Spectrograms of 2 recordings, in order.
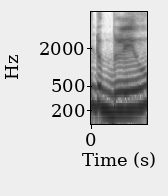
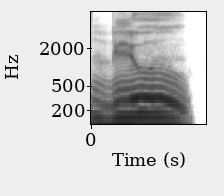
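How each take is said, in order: First: Blue said bliu, with a y glide; the wrong way: bliu. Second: Blue said bloo, with no glide; correct blue. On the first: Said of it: "not blue". (blue ग़लत: "ब्लियू") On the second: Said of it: "it's blue". (blue सही: "ब्लू") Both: Shown as a demonstration.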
